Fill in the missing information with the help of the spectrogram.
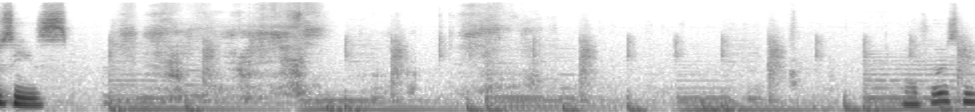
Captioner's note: mellow music; pen scribbles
